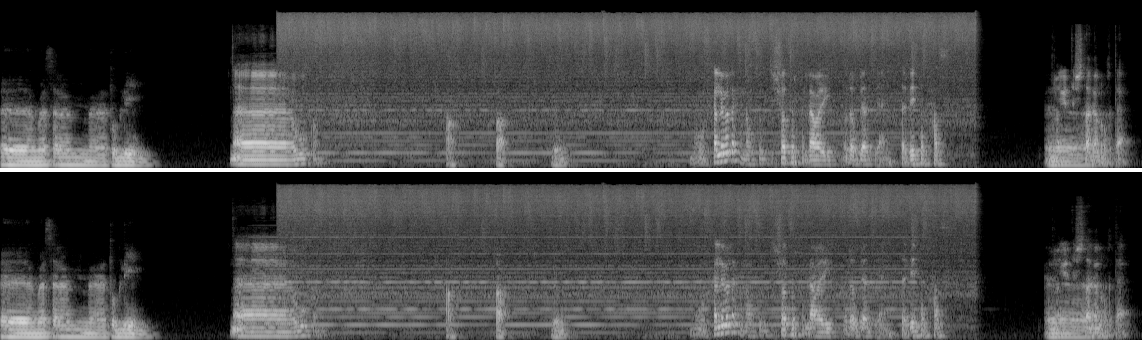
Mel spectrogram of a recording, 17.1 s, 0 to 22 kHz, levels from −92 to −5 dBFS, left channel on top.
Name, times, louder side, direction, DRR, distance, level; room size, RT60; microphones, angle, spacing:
voice 1, 0.0-2.2 6.7-6.9 7.4-7.6 8.3-8.5 15.7-16.4, equal, 50° right, 3 dB, 0.9 m, -28 dB
voice 2, 3.4-4.9 10.3-14.2 15.7-16.8, left 4 dB, 75° left, 4 dB, 0.7 m, -31 dB
Organ, 3.7-14.6, right 4 dB, 80° right, 0.8 m, -47 dB
sound 1, 4.1-14.6, left 3 dB, 10° left, 0.4 m, -40 dB
2.9 x 2.5 x 3.9 m, 0.37 s
head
